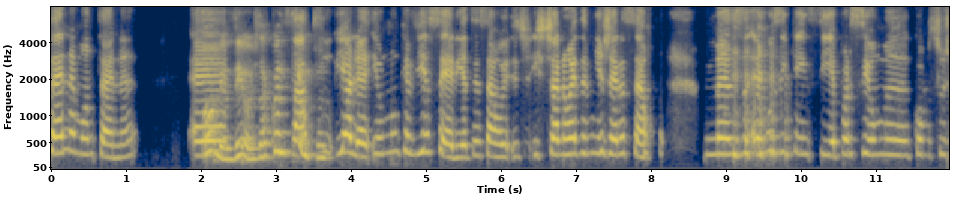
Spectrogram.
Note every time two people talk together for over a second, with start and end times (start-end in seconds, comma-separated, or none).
none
